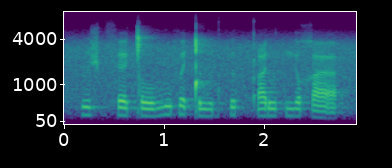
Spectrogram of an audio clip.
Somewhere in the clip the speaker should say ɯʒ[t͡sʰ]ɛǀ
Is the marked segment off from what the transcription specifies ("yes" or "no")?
no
